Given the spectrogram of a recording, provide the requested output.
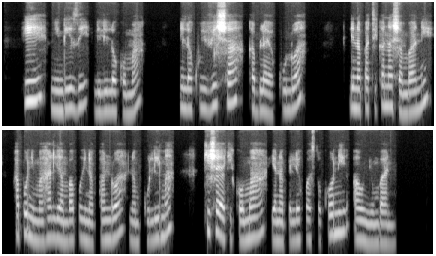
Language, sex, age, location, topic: Swahili, female, 50+, Kisumu, agriculture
